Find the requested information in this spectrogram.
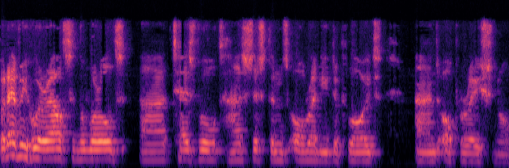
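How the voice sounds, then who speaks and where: Speaking at a fairly quick pace, a man shows a fairly high pitch and ordinary pitch variation. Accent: Scottish. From Scotland. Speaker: company area manager. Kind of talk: webinar presentation.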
